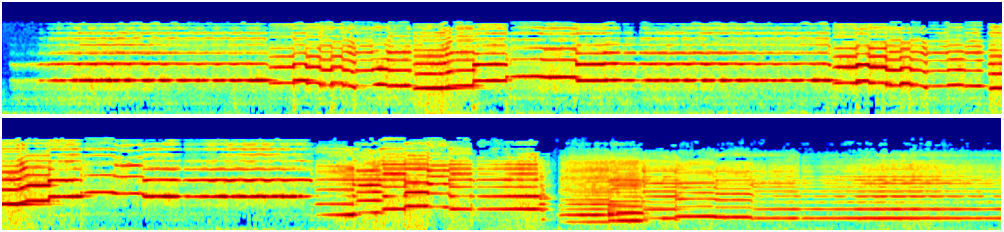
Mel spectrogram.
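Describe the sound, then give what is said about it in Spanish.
Solo melody standing for a storytelling princess within an orchestral narrative: a high, lyrical line of held notes and quick ornamented turns that drifts gradually lower toward the end, played alone without voices. “de pronto escuchamos una melodía que nos hace recordar que esto lo está contando una princesa. Esta melodía suena así.”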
